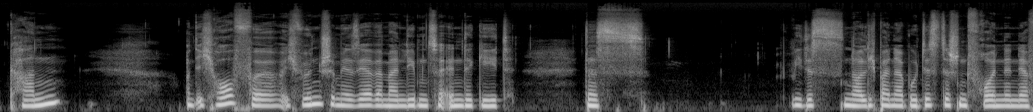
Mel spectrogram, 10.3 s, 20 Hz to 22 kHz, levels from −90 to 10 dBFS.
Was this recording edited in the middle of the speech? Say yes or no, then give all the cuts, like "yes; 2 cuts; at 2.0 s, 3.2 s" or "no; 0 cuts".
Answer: no; 0 cuts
